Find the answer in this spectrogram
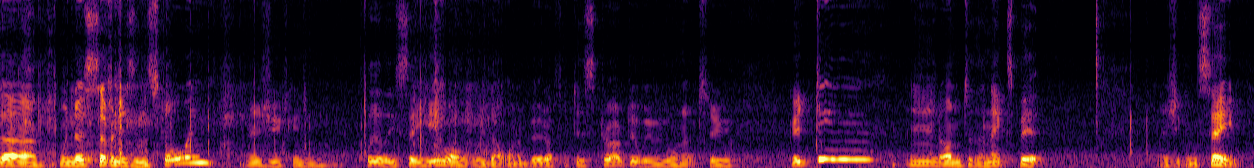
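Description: A man's voice: mid-range voice, gravelly. A man in his twenties giving a casual, chatty hands-on narration as a video blogger, recorded on a handheld camera in a small room at home. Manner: informal, chatty. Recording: faint background noise.

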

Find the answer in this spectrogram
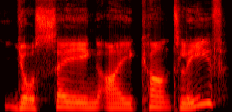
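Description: A man's voice: on the high side, extremely slow, a bit bright, clean tone, dry recording, clean studio sound, pitched above the performer's own voice. A man voicing a homesick young American man, anxious and stubborn, pleading and rising to indignant outbursts. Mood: uneasy.

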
